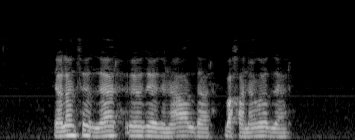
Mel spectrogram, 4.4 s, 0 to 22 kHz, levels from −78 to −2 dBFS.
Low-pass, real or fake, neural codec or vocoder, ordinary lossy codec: 7.2 kHz; real; none; MP3, 64 kbps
